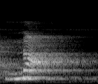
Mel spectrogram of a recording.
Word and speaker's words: knock: फिर वर्ड आता है नॉक, KNOCK। यहाँ दो चीजें ध्यान देने वाली है, यहाँ K है जो कि साइलेंट है, एंड the next thing is CK, सो नॉक।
